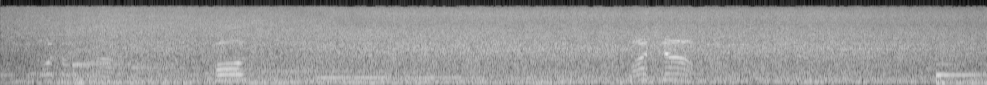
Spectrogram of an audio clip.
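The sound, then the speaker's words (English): Steady, loud roar of rushing water fills the whole recording without a break on a hike through water over rocks towards a waterfall at Wadi Mujib, while a few brief voices call out over it now and then. “It's like a hike through through water, like over kind of rocks, leading towards this really gorgeous waterfall.”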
